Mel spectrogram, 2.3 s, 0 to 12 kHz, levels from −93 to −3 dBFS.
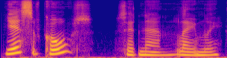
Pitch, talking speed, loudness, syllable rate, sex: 225 Hz, 160 wpm, -19 LUFS, 4.7 syllables/s, female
